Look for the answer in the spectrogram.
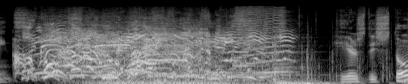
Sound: yelling

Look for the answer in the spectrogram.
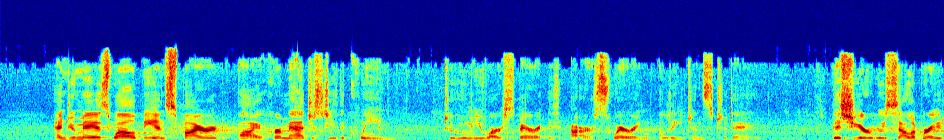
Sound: speaking alternate language

